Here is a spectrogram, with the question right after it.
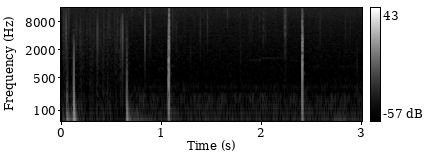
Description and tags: Short clicks, pops, and surface hiss all recorded from the same LP record.
noise, glitch, record, analog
